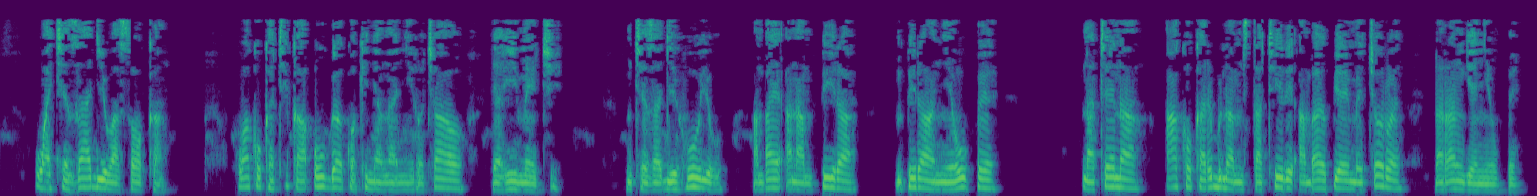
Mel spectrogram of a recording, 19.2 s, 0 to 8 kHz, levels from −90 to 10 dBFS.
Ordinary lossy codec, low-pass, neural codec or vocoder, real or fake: MP3, 24 kbps; 7.2 kHz; codec, 16 kHz, 16 kbps, FreqCodec, larger model; fake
